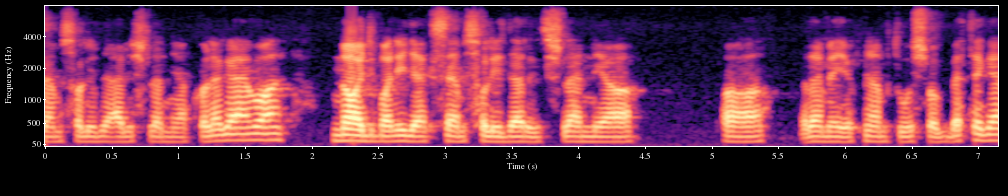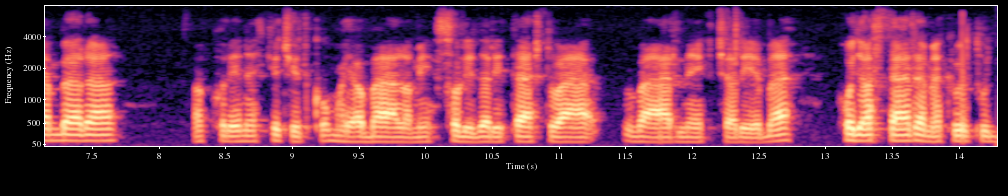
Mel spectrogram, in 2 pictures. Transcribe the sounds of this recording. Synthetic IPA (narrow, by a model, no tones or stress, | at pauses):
ɛmso̞lid̪aːliʃlɛnːiɒko̞lɛɡaːvɒl | nɒɟbɒniɟɛksɛmso̞lid̪ɒɾiʃlɛnːiɒ | ɒ | rɛmeːjːyknɛmt̪uːlʃo̞ɡ̚bɛt̪ɛɡɛmbɛrːɛl | ɒkːo̞ɾeːnɛɟkit͡ʃit̪ko̞mo̞jɒbːaːlːɒmiso̞lid̪ɒɾit̪aːʃt̪ʋa | vaːrneːkt͡ʃɛɾeːbɛ | ho̞ɟɒst̪aːnrɛmɛkylt̪ːuɟː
